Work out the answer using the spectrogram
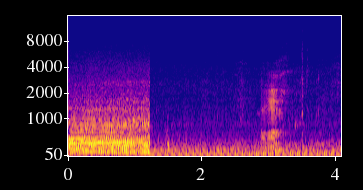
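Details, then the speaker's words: Subaru WRX test drive after a sudden stall at 45 mph: steady quick ticking about three and a half per second over the engine while driving, still ticking as it builds boost; cause unclear, engine feared blown. "it's definitely ticking really really bad really really bad may maybe it's better or maybe it's worse oh no it's not good"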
